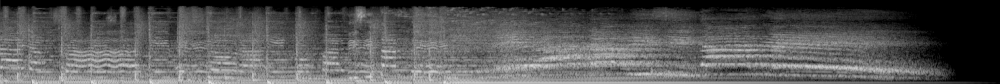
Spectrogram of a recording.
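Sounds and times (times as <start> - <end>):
jingle music with bass note: 0.0 - 7.7
children singing: 4.2 - 9.4.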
